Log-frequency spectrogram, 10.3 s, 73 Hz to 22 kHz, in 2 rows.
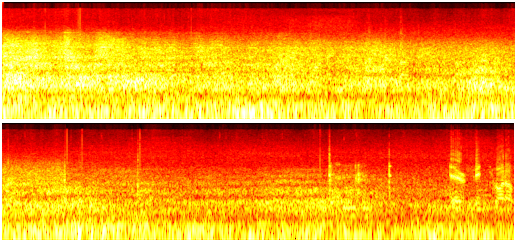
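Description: A Boeing 747-8 taxiing at Minneapolis–St. Paul airport, its jet engines giving a loud, continuous roar that holds steady throughout, with someone talking over it.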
